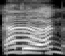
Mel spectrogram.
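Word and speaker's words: Erdoğan: Ahogan ça nous ser un chapeau à l'envers qui se prononce pas. Ah Erdogan.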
